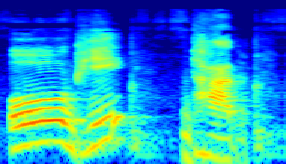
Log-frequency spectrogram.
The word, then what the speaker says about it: অভিধান: কি হবে অভিধান হবে অভিধান। প্রথমত এটা অভিধান কেন হইছে বলতো? কারণ আদ্য অ এর পরে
